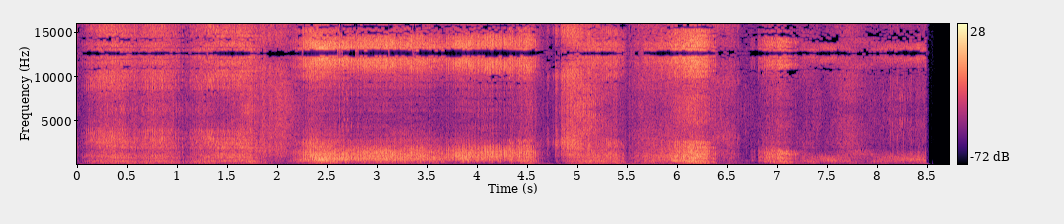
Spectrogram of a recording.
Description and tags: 3 Headed Dog
I made this sound using my vocals and untuning them on each layer audio of the same sound.
Animal, Attack, Big, Breath, Creature, Dog, Eating, Fantasy, Fire, Growl, Horror, Large, Monster, Roar, Scary, Scream, Slow, Snarl, Whoosh, Zombie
